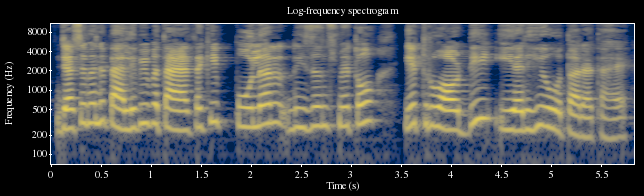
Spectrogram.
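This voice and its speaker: This online exam-prep teacher talks in a high, mellow voice at a measured pace. Blending Hindi with English, she explains the lesson and goes over important terms more than once.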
